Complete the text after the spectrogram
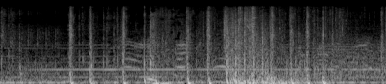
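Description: Rifle shots fire in a quick burst.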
